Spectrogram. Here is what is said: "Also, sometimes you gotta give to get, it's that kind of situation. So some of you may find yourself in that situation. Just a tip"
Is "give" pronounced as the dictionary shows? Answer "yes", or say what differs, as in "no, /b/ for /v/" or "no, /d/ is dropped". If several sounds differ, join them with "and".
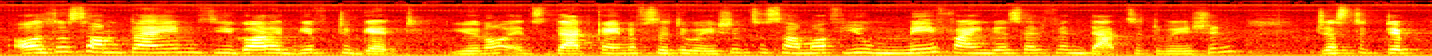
no, /f/ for /v/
